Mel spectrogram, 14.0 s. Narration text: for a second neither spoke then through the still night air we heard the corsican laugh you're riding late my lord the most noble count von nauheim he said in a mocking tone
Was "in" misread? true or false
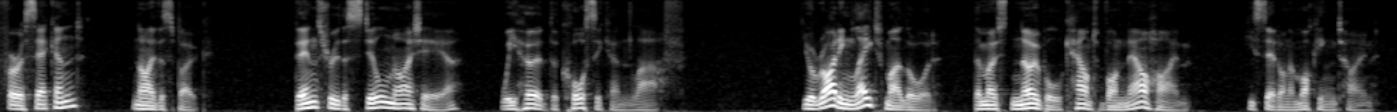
true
